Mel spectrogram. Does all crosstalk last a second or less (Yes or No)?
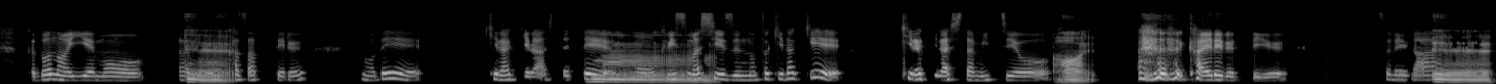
No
